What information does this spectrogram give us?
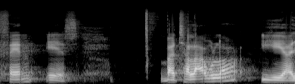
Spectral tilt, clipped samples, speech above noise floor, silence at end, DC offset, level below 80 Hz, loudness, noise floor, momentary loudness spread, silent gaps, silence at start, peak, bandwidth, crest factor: -5 dB/octave; under 0.1%; 21 dB; 0 s; under 0.1%; -68 dBFS; -18 LUFS; -38 dBFS; 19 LU; none; 0 s; 0 dBFS; 13.5 kHz; 18 dB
